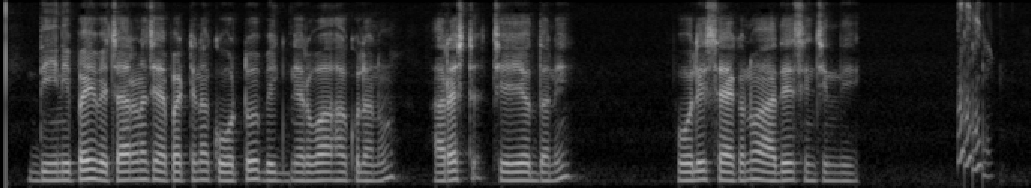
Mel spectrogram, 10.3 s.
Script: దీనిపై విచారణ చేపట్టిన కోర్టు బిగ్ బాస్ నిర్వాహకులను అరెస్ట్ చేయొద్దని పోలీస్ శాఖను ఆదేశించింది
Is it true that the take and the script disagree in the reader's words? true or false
true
